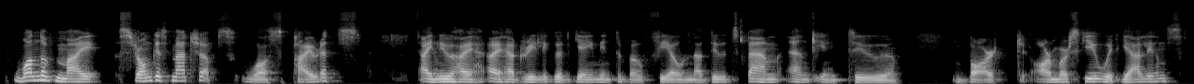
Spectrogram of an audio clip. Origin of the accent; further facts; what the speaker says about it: small town close to Stockholm, Stockholm County, Sweden; I'm from Sweden, small town close to Stockholm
